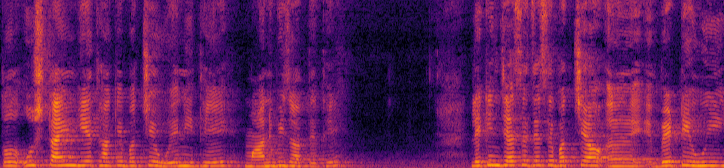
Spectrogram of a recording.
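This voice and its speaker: A woman in her thirties, a vlogger, telling a personal story in an earnest, repetitive way. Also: sits high. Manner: earnest, repetitive, quotes others' words. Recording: echoey room with long reverb, faint noise.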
